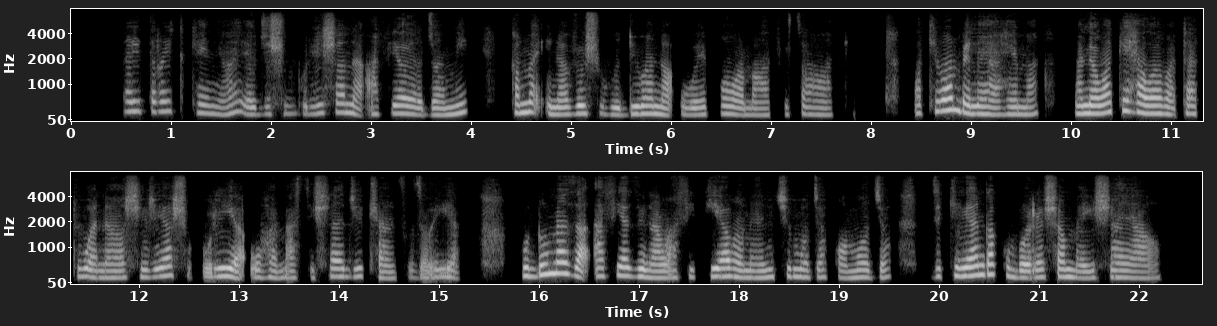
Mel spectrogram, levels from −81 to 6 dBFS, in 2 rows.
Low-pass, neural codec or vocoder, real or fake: 7.2 kHz; codec, 16 kHz, 1.1 kbps, Voila-Tokenizer; fake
